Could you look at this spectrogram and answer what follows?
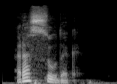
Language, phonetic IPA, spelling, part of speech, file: Russian, [rɐˈsːudək], рассудок, noun, Ru-рассудок.ogg
- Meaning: 1. reason, sense, senses 2. judgment, mind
